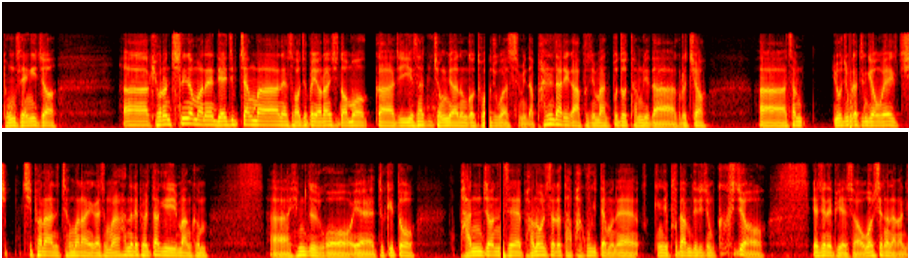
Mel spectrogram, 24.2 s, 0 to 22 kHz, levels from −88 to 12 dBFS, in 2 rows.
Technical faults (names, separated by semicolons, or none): packet loss on an ADPCM call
